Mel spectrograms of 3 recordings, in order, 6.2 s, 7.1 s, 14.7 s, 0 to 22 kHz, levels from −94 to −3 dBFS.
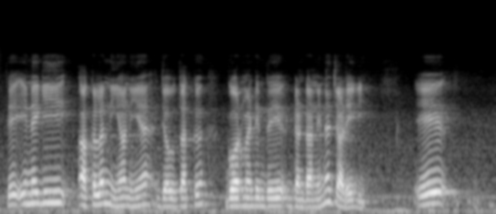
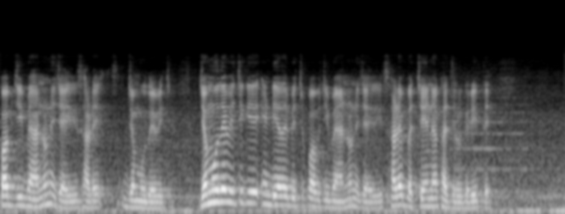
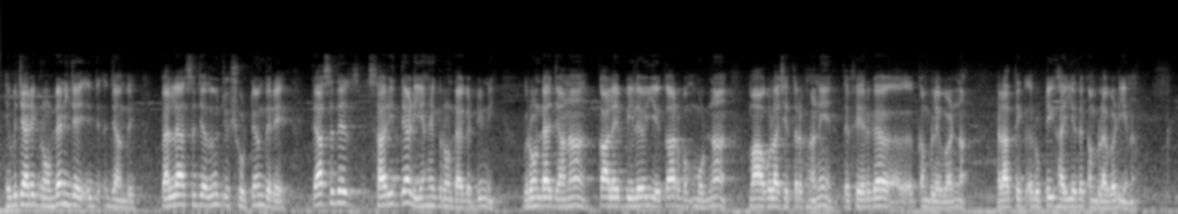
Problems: none marked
